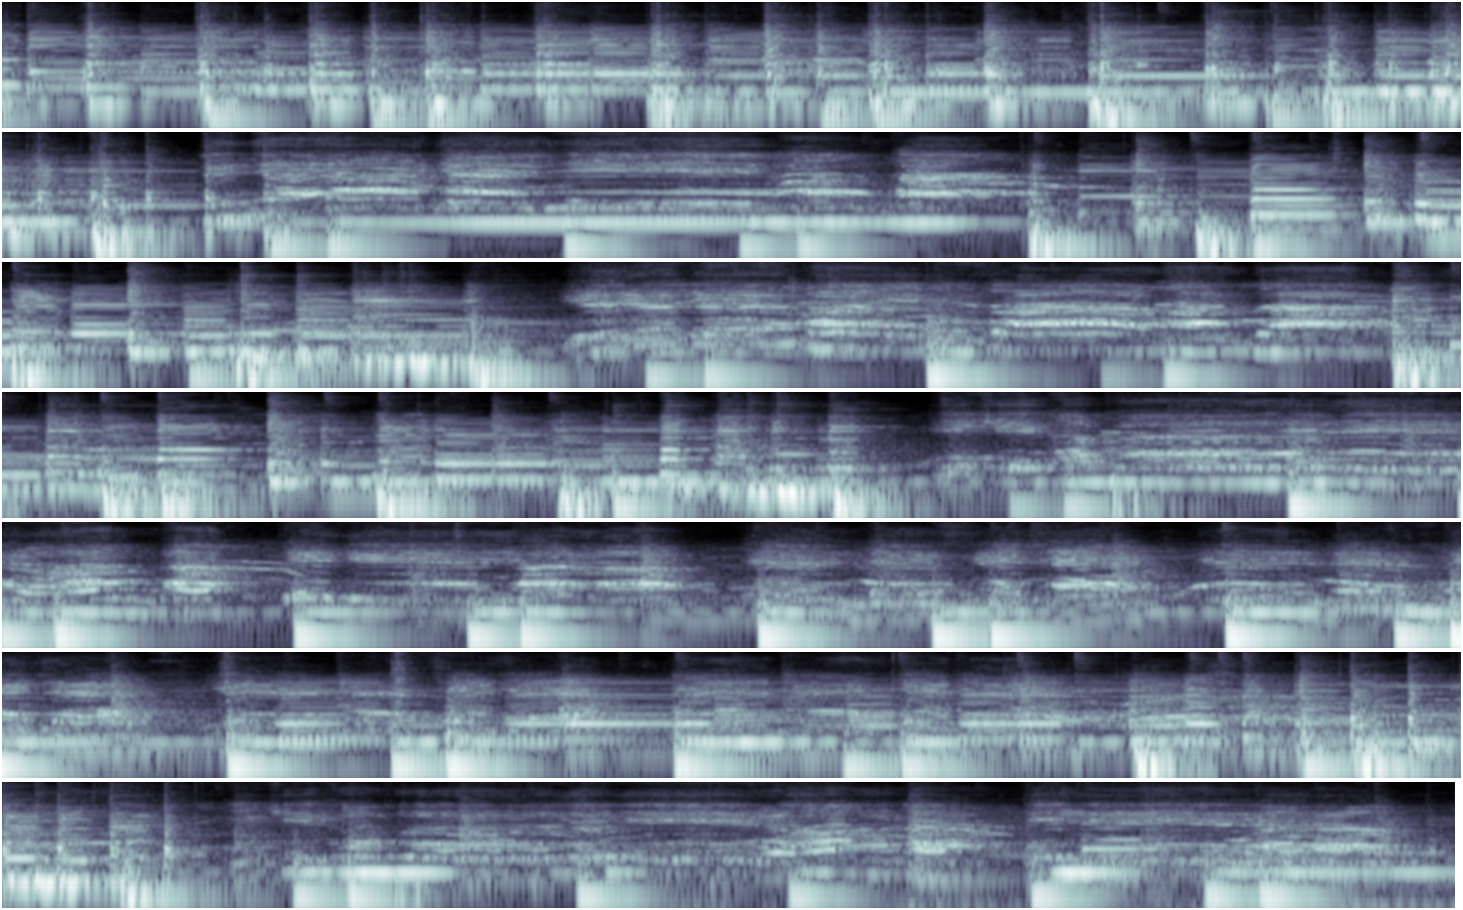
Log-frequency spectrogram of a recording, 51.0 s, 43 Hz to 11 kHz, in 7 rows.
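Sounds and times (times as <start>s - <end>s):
bass drum: 0.0s - 11.8s, 12.4s - 51.0s
plucked lute: 0.0s - 17.4s, 18.5s - 26.5s, 27.1s - 51.0s
goblet drums: 0.0s - 51.0s
person singing: 25.8s - 51.0s.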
